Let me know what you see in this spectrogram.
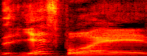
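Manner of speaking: camp, posh, low-pitched delivery. Imitating how a tag team says it, in a camp, posh voice. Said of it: "They say it like all camp and posh".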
